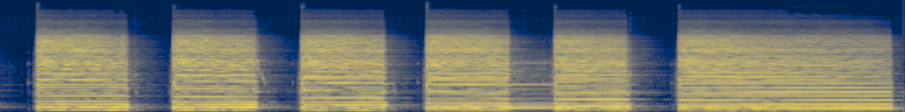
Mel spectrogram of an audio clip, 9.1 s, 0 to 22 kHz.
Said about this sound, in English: Now we have our 2-string power chords, which sound really great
